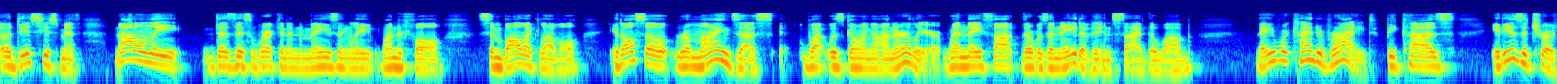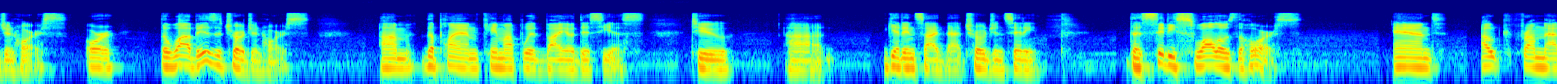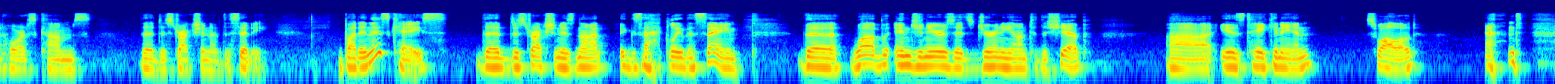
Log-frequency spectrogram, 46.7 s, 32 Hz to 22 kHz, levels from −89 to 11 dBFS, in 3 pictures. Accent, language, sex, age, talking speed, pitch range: American, English, male, 30-49, 135 wpm, 115-135 Hz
